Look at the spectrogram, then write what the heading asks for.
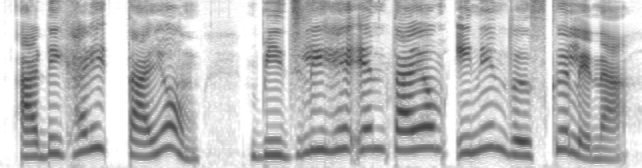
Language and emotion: Santali, happy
